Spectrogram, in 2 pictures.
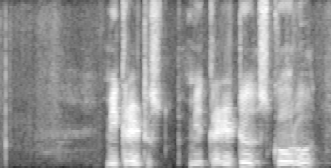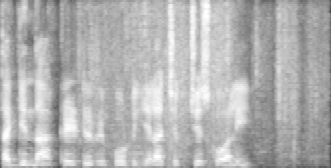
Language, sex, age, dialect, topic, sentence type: Telugu, male, 41-45, Telangana, banking, question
